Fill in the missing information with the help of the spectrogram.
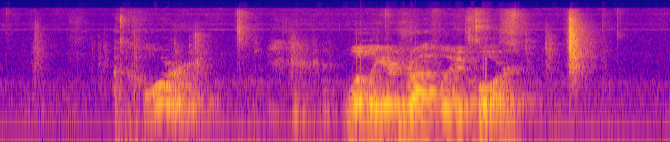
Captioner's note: laughter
